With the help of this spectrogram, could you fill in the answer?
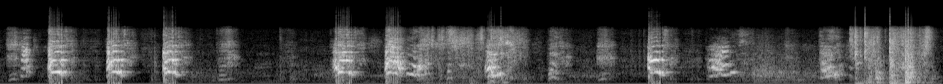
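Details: A Bull Terrier barks at the attic ladder in short, loud bursts, with whining yips between them.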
